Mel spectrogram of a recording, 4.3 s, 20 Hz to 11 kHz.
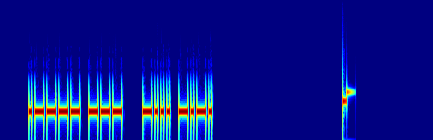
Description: Morse code, heard as a keyed tone, about 38 wpm, 700 Hz. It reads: 1O BC
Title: Winter Field Day Exchanges Encore 40wpm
